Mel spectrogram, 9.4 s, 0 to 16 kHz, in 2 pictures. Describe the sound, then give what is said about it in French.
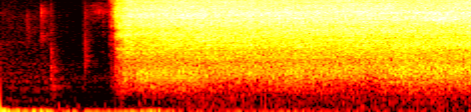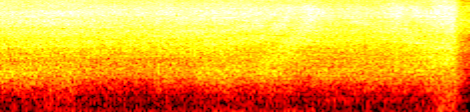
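A cutter slices through metal up to 10 mm thick, giving a loud, harsh, continuous hiss. It kicks in after about a second and holds steady, unbroken, until it stops just before the end. “On a l'impression que le métal, c'est du papier. Ah, mais et ça coupe jusqu'à 10 mm d'épaisseur.”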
